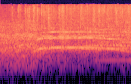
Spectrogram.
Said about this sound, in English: Now, looks like that made you clap and clap. Clap and clap.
